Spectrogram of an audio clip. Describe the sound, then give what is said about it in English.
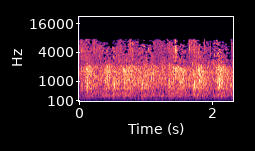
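Applause from a church audience welcoming visiting family members: a steady, even wash of many hands clapping at moderate loudness, with no distinct individual claps standing out. “Would you just raise your hand? Give them a nice hand this morning.”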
